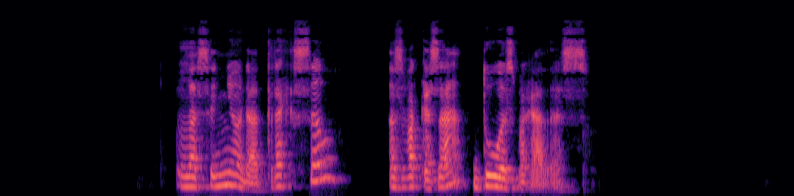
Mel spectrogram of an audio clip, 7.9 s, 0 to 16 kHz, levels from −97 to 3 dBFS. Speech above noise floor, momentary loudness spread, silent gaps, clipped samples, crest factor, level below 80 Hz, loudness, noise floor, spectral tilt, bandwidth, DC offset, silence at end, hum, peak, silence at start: over 59 dB; 11 LU; 3.84-3.88 s; under 0.1%; 22 dB; -84 dBFS; -31 LUFS; under -90 dBFS; -3.5 dB/octave; 10 kHz; under 0.1%; 2.1 s; none; -12 dBFS; 1.8 s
